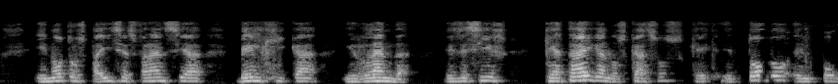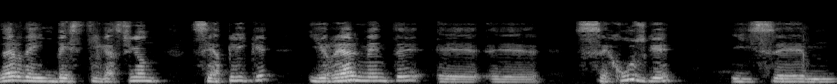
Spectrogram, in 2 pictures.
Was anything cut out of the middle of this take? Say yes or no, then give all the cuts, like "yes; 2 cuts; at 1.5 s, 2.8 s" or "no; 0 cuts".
no; 0 cuts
